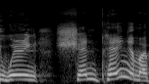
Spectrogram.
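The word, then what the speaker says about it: Chen Peng: Yes, Cardi B wearing Shenpeng. Am I pronouncing that correctly? Shenpeng.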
